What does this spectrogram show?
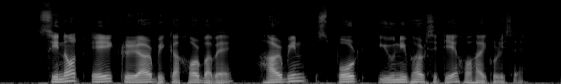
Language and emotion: Assamese, neutral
